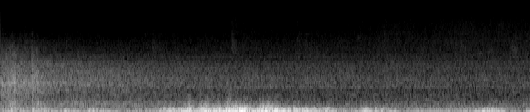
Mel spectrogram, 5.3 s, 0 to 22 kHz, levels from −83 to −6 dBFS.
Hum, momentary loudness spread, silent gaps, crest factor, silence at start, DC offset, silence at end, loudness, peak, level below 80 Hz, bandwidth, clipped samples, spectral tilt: none; 20 LU; none; 18 dB; 0 s; under 0.1%; 0 s; -26 LUFS; -6 dBFS; -24 dBFS; 4.7 kHz; under 0.1%; -9 dB/octave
